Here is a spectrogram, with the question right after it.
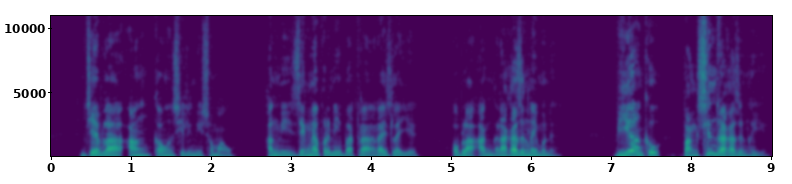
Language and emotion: Bodo, angry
